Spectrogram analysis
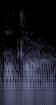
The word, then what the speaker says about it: Tijo: Cuma karena mungkin aku orangnya retro banget, jadi mengilhami ejaan lama yang belum disempurnakan, makanya Y-nya ganti J, Tijo.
